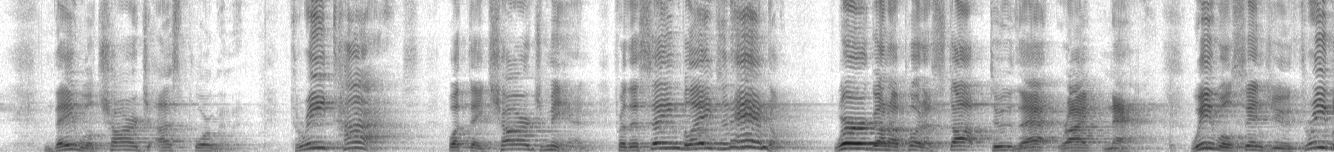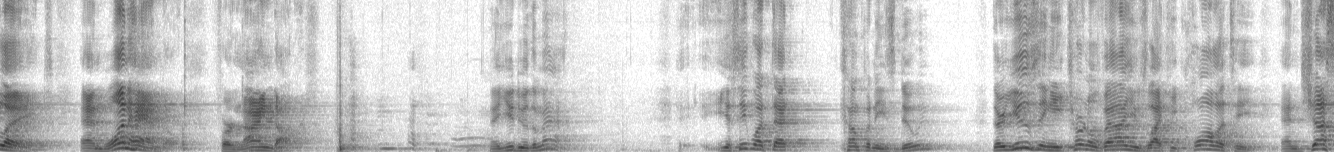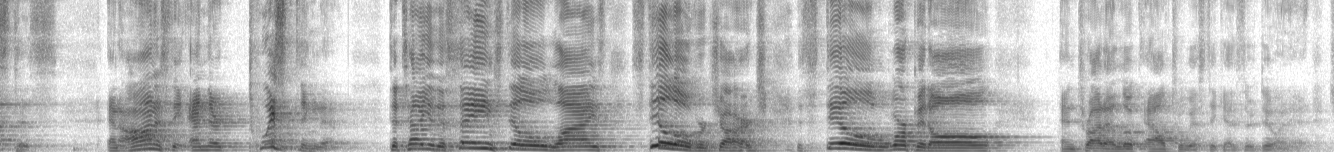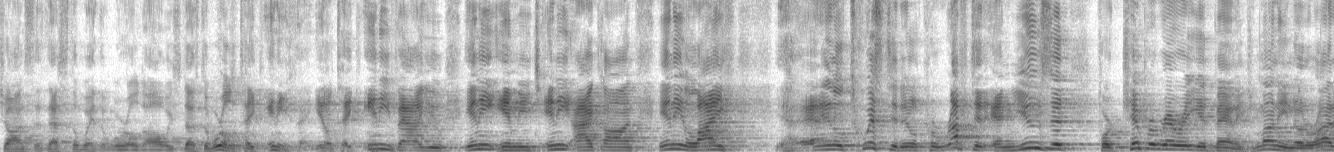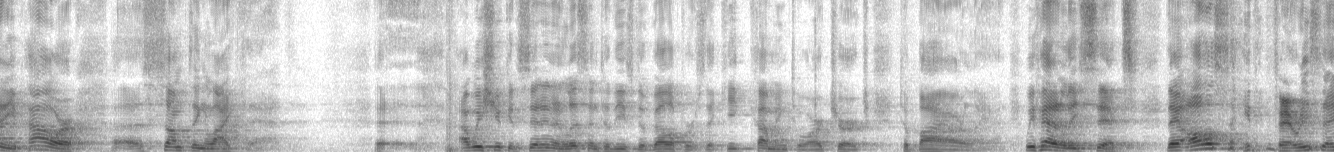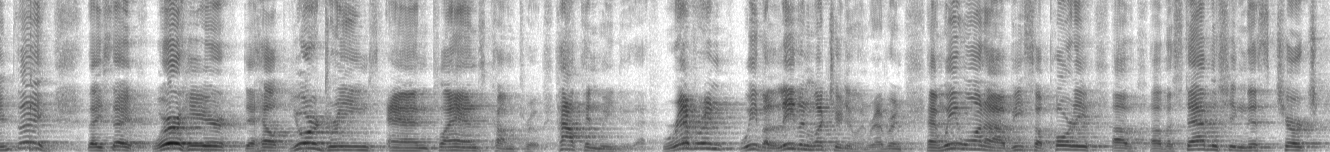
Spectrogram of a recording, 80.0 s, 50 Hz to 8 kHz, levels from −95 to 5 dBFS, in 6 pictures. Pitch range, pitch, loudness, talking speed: 150-235 Hz, 180 Hz, -24 LUFS, 150 wpm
